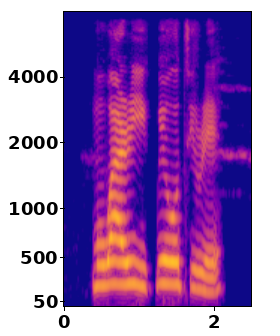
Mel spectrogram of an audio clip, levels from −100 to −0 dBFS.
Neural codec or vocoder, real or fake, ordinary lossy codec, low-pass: none; real; none; 7.2 kHz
